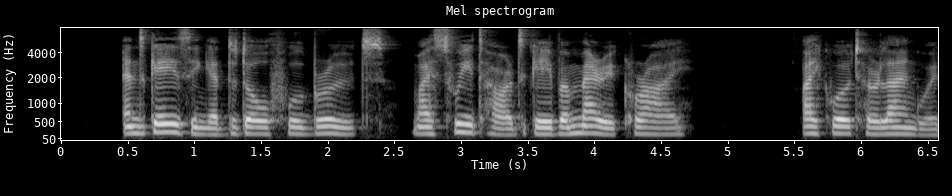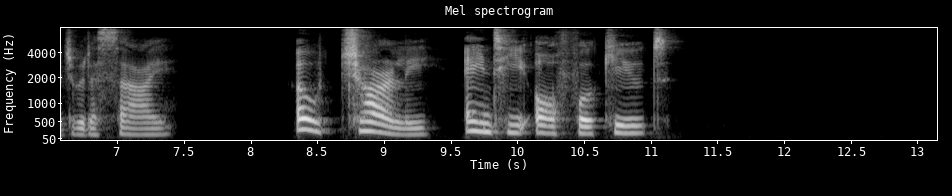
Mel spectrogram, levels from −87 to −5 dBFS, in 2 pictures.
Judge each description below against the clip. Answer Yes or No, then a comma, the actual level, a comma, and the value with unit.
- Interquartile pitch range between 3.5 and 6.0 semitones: No, average, 2.9 semitones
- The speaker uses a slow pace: Yes, slow, 115 wpm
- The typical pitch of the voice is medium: Yes, medium, 180 Hz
